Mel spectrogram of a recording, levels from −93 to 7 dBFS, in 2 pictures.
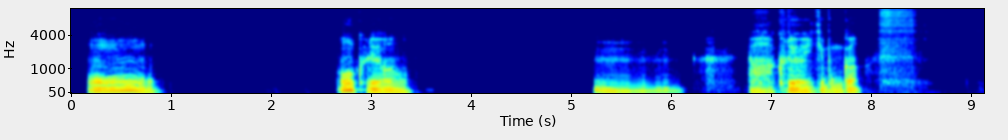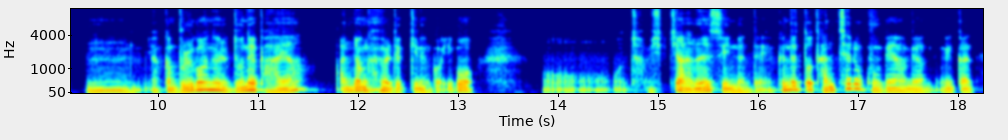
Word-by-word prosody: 오. 110 -3 -1 1.7
어 130 +2 +3
그래요. 95 -2 -3 1.8
음 105 -1 -10 0.7
아 90 -2 -7
그래요. 100 -4 0
이게 90 0 -6
뭔가 95 +2 -4 1.4
음 110 0 -3
약간 110 -3 -2
물건을 130 +3 +6
눈에 125 +5 +6
봐야 115 - 0 0.3
안정감을 120 0 +3
느끼는 95 0 -3
거 - - -4
이거 120 -2 +2 0.7
어 - - -10 0.5
참 110 - -16
쉽지 105 +7 0
않을 100 0 +4
수 120 -4 -5
있는데 95 +8 -3
근데 145 +2 +4
또 145 -2 +3
단체로 150 +10 +2
구매하면 105 -5 -2
그러니까 95 -4 -3
105 Hz, 190 characters per minute, -24 LUFS, 95-120 Hz, 1.8 s, 물건을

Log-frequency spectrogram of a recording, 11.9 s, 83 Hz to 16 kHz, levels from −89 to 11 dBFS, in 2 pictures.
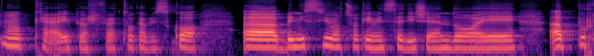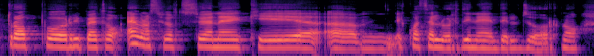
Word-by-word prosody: Okay, 220 -7 -3
perfetto. 190 +2 -9
Capisco, 180 0 -4 0.4
uhm, 200 -1 +8
benissimo 210 +1 -1
ciò 205 0 -8
che 200 0 -3
mi 185 +1 -5
stai 195 +1 -5
dicendo, 180 0 -2
e, 180 +1 +1 0.3
uhm, 210 0 +2
purtroppo, 220 -3 +2
ripeto, 205 -1 0
è 280 - +6
una 240 -6 +3
situazione 200 -1 0
che, 190 -1 +1
uhm, 170 -1 -2
è - - -8
quasi 215 -1 -3
all'ordine 185 -2 0
del 180 0 -5
giorno. 175 +1 -5
195 Hz, 120 wpm, -22 LUFS, 180-210 Hz, 0.4 s, uhm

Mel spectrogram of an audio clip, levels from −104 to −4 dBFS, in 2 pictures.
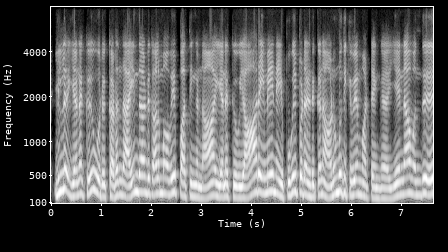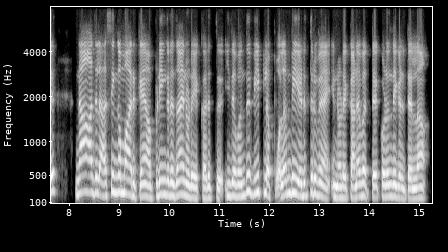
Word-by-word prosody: இல்ல, 275 +4 +4 0.2
எனக்கு 215 +1 -2 0.2
ஒரு 185 -5 +1
கடந்த 195 +3 0 0.2
5 250 +2 +1
ஆண்டு 235 -1 0
காலமாவே 225 +2 0
பாத்தீங்கன்னா, 175 -4 -1 0.3
எனக்கு 175 0 -1 0.2
யாரையுமே 240 +5 +2
என்னைய 215 -7 +1
புகைப்படம் 230 -1 +2
எடுக்க 185 +4 -2
நான் 165 -3 -1
அனுமதிக்கவே 215 -1 +1
மாட்டேங்க. 160 -3 -3 0.3
ஏன்னா 220 +3 0
வந்து, 210 +3 +1 0.7
"நான் 245 +2 +2
அதுல 230 -4 -1
அசிங்கமா 240 +1 +1
இருக்கேன்." 185 0 -1
அப்படிங்கிறது 195 +2 -1
தான் 210 +1 +2
என்னுடைய 170 -5 +1
கருத்து. 155 -1 -2 0.2
இத 190 -1 +1
வந்து, 200 +8 0
வீட்ல 245 -2 0
பொலம்பி 230 +6 +1
எடுத்துருவன். 195 -2 -1
என்னுடைய 160 -2 +1
கணவர்ட்ட, 175 0 0
குழந்தைகள்ட்டல்லாம். 160 -3 0
195 Hz, 135 wpm, -11 LUFS, 175-230 Hz, 0.7 s, இல்ல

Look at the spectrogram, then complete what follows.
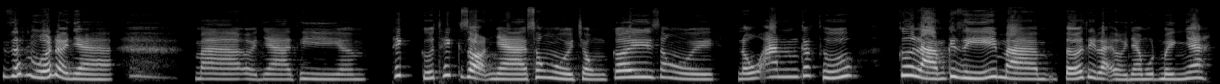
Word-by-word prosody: rất 390 +5 -1
muốn 315 +5 +3
ở 365 -8 +4
nhà. 240 -3 0 0.8
Mà 250 -1 -2
ở 245 -1 -6
nhà 235 0 -3
thì, 240 -2 -5
ừm, 235 0 -7 0.3
thích 415 0 +1 0.2
cứ 290 +1 -2
thích 430 +7 -1
dọn 285 -9 +3
nhà 245 -1 +3
xong 325 +3 -2
rồi 250 -3 0
trồng 230 -1 -4
cây, 335 +4 +2
xong 325 -2 -4
rồi 240 -1 -3 0.2
nấu 255 +3 -2
ăn 350 +2 +1
các 410 0 -1
thứ. 320 +6 0 0.5
Cứ 425 -1 +4
làm 270 -5 +6
cái 365 +5 +3
gì 290 -2 +2
ấy, 360 - +3
mà 260 -5 +3 0.3
tớ 260 +4 +3
thì 335 -2 -1
lại 265 -2 0
ở 230 -1 -3
nhà 235 +1 -2
một 245 +1 -3
mình 245 0 -1
nha. 295 +2 +2
260 Hz, 185 wpm, -22 LUFS, 240-325 Hz, 0.8 s, làm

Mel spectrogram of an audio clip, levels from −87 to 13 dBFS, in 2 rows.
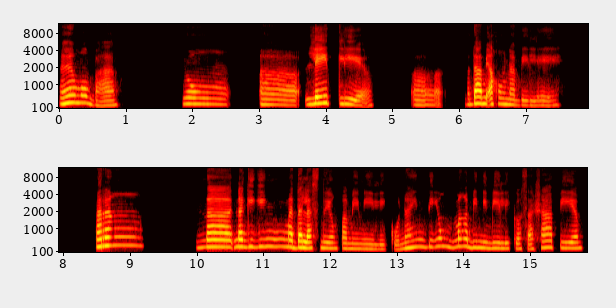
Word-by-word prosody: Alam 270 +5 +5
mo 285 - +3
ba? 180 -4 -8 1.2
Noong, 235 0 0 0.9
ah, 205 -3 -4
lately, 235 -3 +3 0.8
ah, 195 0 -8 0.4
madami 245 +3 +7
akong 230 0 0
nabili. 185 -1 -9 1.0
Parang 325 +3 +6 1.2
na 275 +2 +5
nagiging 280 +1 0 0.3
madalas 240 -2 +6
na 235 - -2
yung 220 - -9
pamimili 195 -3 -7
ko 175 - -11
na 225 - 0
hindi 280 +1 -7
yung 310 0 -5 0.2
mga 300 0 0
binibili 225 -3 -3
ko 200 - -7
sa 185 -2 -6
Shopee. 245 -2 -3
230 Hz, 100 wpm, -23 LUFS, 200-265 Hz, 1.2 s, madami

